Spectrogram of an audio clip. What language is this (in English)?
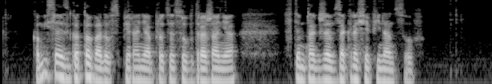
Polish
